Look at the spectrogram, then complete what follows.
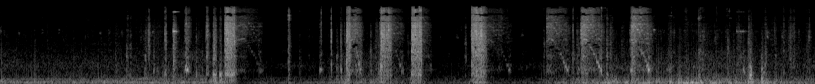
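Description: A string of irregular sharp clicks and knocks with short quiet gaps between them, starting a couple of seconds in.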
